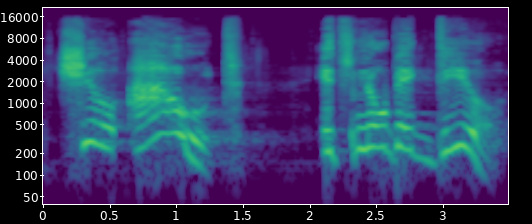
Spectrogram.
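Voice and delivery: high-pitched, stretched-out mock exasperation; hammed-up high, drawling brush-off; exasperated dismissal. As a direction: act out waving a worry away, pitch way up. Acted quarrel, dismissing wife's worry.

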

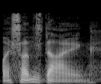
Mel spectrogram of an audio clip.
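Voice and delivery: low, subdued, desperate plea; pleading father. Acted. Father begging Jesus for help.

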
